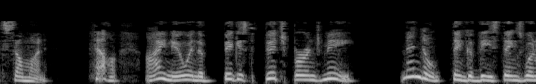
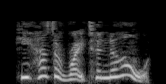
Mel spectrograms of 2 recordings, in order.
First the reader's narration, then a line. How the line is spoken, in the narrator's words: Liam pleads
